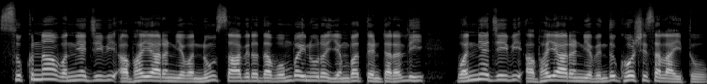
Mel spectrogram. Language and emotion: Kannada, neutral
